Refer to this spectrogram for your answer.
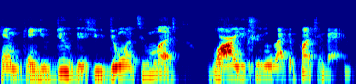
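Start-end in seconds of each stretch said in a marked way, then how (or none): none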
